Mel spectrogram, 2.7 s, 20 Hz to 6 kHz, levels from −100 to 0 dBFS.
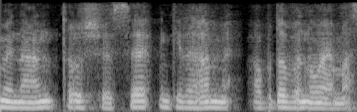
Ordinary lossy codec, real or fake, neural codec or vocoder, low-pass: AAC, 24 kbps; fake; codec, 16 kHz, 0.4 kbps, LongCat-Audio-Codec; 5.4 kHz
